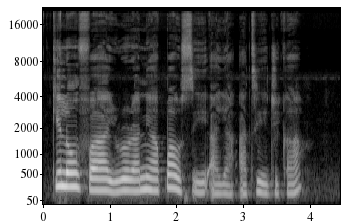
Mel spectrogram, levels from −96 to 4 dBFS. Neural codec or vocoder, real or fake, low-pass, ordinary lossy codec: none; real; none; none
